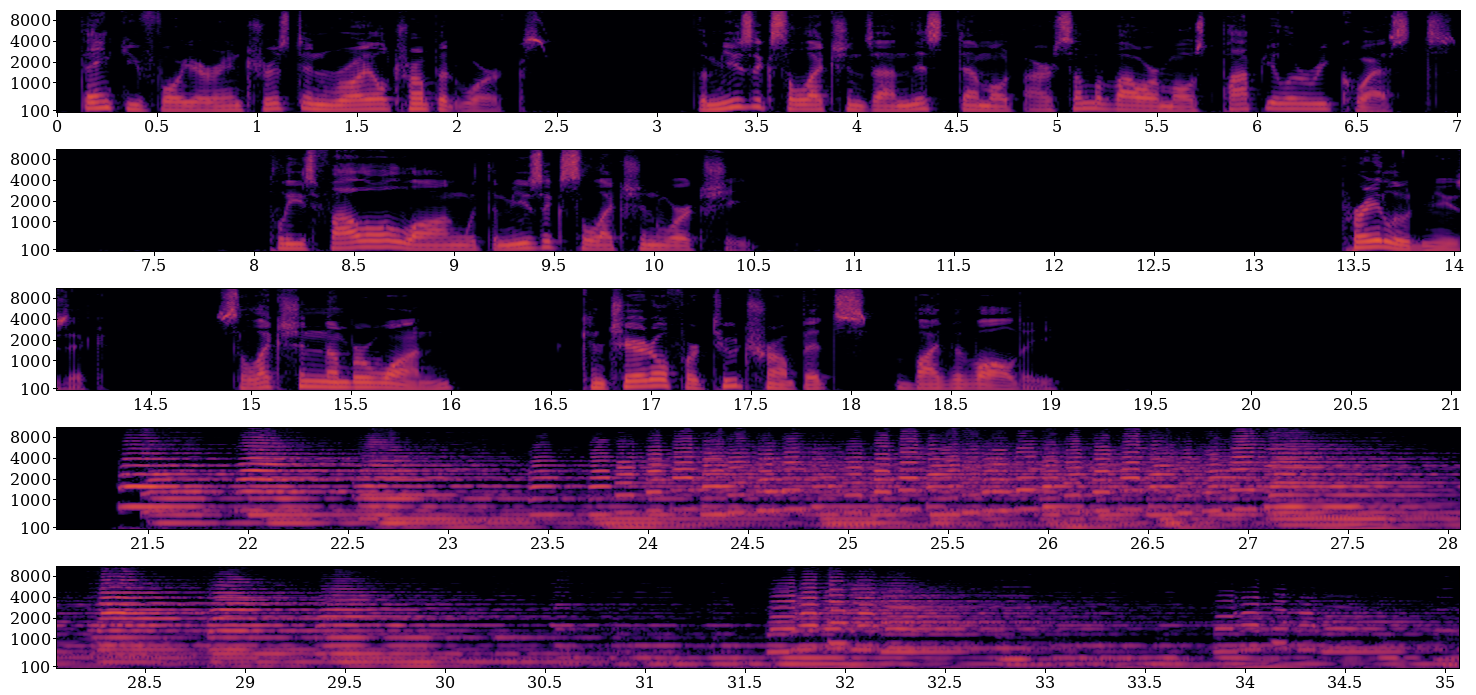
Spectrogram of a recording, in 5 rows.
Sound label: Concerto for 2 Trumpets; Vivaldi; philipfeo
